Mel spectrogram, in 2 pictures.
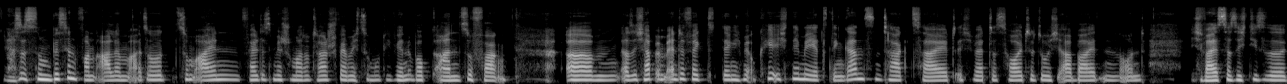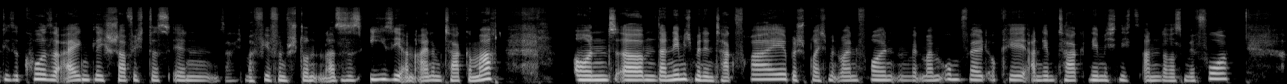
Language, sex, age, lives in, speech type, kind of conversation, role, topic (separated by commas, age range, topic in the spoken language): German, female, 40-44, Germany, conversation, advice, user, Wie kann ich länger fokussiert bleiben, wenn ich in Intervallen arbeite?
